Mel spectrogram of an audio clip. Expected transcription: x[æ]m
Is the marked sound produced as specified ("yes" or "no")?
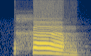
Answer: yes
